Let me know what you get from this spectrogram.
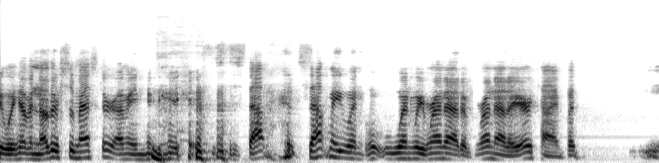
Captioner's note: laugh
